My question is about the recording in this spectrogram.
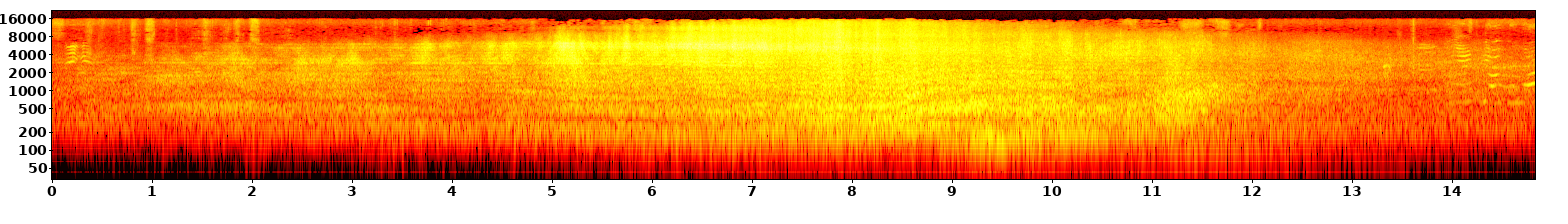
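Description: Panavia Tornado jet passing low on landing approach with its gear down, the noise of its two RB199 turbofan engines building over several seconds, loudest about eight to nine seconds in, then fading away.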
